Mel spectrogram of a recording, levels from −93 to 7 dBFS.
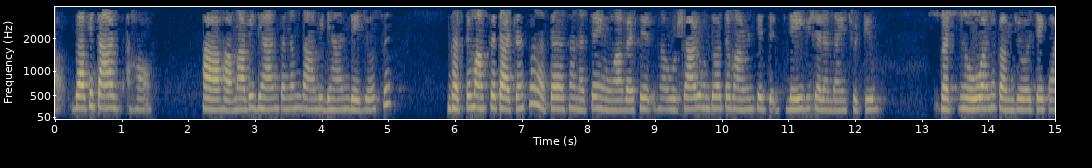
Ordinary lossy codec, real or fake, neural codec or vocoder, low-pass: MP3, 16 kbps; real; none; 3.6 kHz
